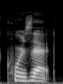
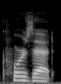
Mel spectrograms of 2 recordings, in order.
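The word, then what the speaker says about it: courgette: Respect the French origin. Pout your lips. Corsette. And remember, the stress is at the end. Corette.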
